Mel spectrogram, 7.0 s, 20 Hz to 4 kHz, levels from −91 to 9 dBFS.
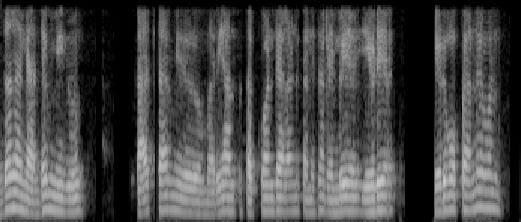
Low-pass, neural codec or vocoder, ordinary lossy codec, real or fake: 3.6 kHz; codec, 44.1 kHz, 7.8 kbps, Pupu-Codec; none; fake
